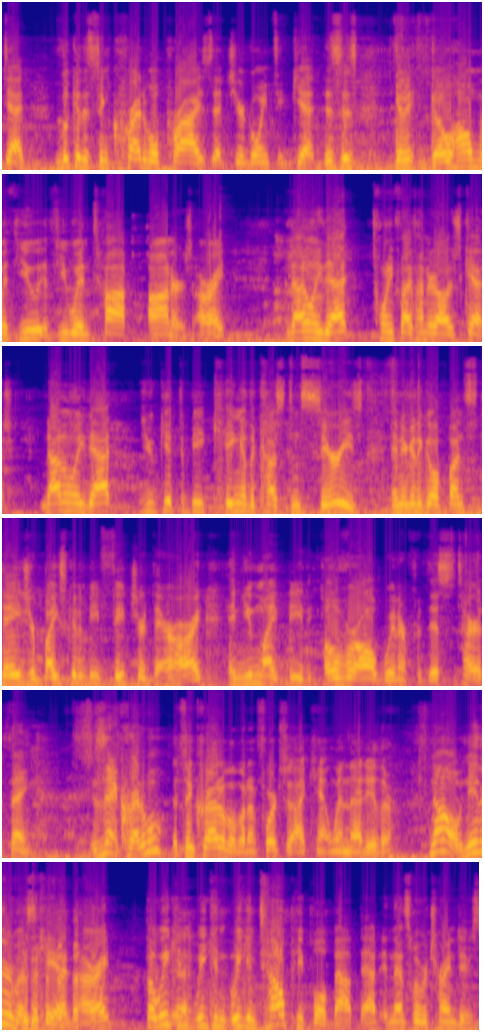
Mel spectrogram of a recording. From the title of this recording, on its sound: Live in the Crossroads at the Sturgis Buffalo Chip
